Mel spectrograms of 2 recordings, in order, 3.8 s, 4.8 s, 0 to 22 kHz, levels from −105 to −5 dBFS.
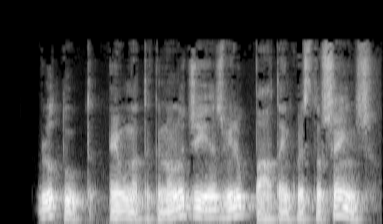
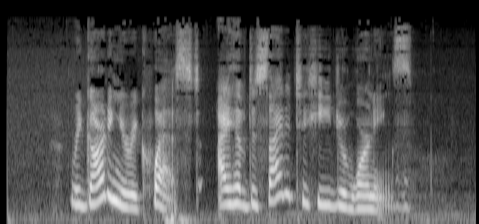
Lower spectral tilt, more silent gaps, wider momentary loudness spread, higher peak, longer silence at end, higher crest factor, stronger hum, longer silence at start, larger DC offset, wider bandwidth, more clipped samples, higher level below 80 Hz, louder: first, -6 dB/octave vs -3 dB/octave; neither; second, 7 LU vs 11 LU; first, -2 dBFS vs -6 dBFS; second, 0.1 s vs 0.7 s; second, 14 dB vs 20 dB; neither; second, 0.4 s vs 0.7 s; neither; second, 11.5 kHz vs 16 kHz; neither; first, -36 dBFS vs -48 dBFS; first, -16 LUFS vs -25 LUFS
